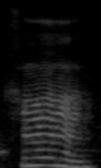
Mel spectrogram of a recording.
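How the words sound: The R is silent and the A is lengthened. "o R não tem som, e esse A ele fica mais longo"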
